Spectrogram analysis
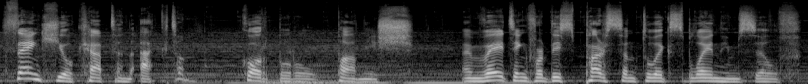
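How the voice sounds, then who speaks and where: A woman's voice: sits low, expressive, slow pace, faint music behind. Woman doing a bossy air force colonel lady, formal and stern, big swings in her voice, audio comedy. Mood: stern, imperious. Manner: formal, clipped commands, haughty. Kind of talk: comedic audio drama acting.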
